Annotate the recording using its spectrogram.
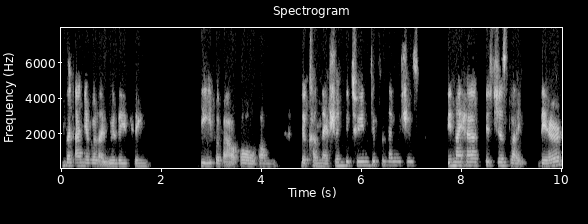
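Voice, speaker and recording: A woman with a Vietnamese accent speaks at a fairly slow pace and a fairly low pitch, with long, frequent pauses, very even loudness, and fairly even intonation. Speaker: translator. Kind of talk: panel Q&A answer. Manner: halting.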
